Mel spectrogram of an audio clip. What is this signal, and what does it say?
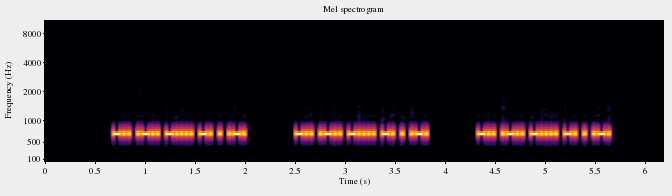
Morse code, heard as a keyed tone, about 45 wpm, 700 Hz. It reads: DL6NER DL6NER DL6NER
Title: DXCC-100 Call Signs - 6 Characters - Repeated 3x - 50wpm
